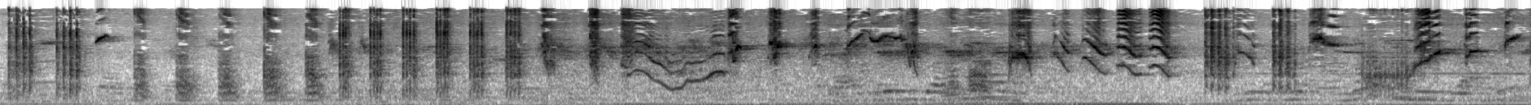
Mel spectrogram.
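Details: Javan myna singing to stir silent mynas into song. A fast train of harsh clicks runs throughout, mixed with swooping whistles, descending slurs and squawky notes over a steady low hum.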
